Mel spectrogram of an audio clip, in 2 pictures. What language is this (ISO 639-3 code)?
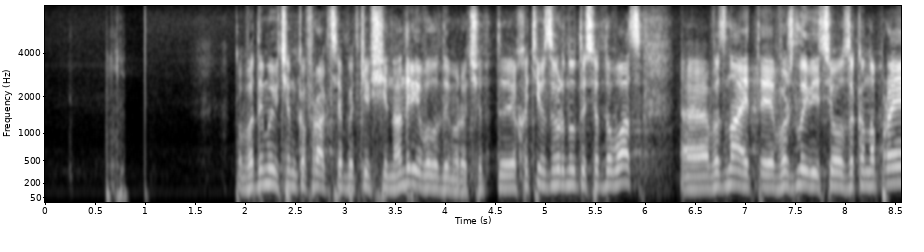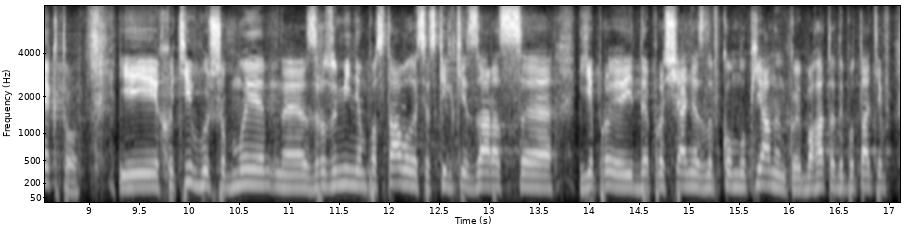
ukr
